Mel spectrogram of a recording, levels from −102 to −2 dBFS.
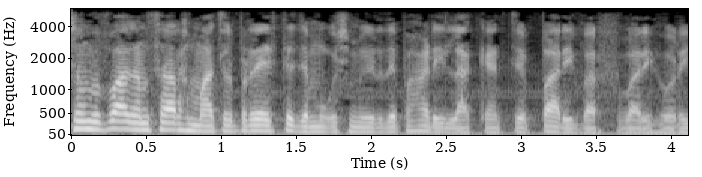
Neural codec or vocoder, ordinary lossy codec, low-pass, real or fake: vocoder, 44.1 kHz, 128 mel bands every 512 samples, BigVGAN v2; none; 5.4 kHz; fake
